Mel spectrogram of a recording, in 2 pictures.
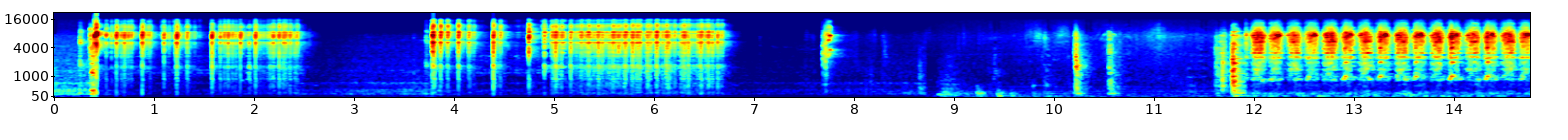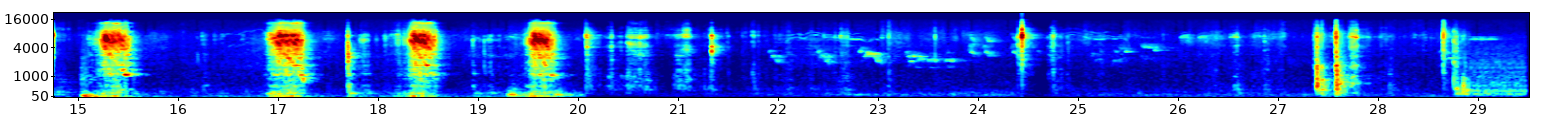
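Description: Hand tools working steel: rapid rasping strokes of a file on the lock plate in two bursts over the first seven seconds, then a hacksaw cutting steel in a vise, with a run of fast strokes followed by a few separate strokes.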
